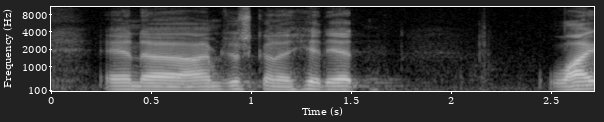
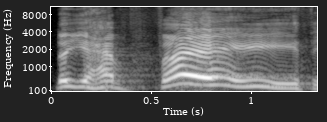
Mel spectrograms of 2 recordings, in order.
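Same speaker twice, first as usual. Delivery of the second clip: mock questioner; 8 semitones higher, 13 dB louder, slower than usual. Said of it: "it can be corrupted".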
